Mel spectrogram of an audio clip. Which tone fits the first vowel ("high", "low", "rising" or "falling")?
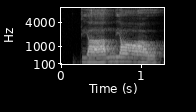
rising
